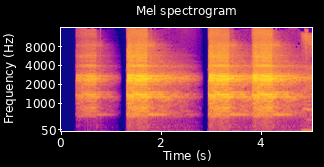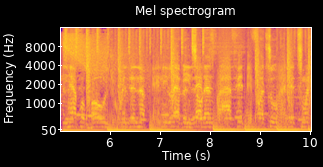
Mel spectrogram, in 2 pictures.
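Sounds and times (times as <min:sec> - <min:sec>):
high electronic alarm ringing: 0:00.3 - 0:05.3.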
